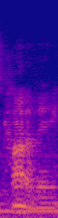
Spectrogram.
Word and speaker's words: Kanave: I don't want to say it wrong because I keep wanting to say Kasumi, but I know it's Kanave. Yeah.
